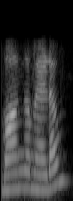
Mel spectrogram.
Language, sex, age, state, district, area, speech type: Tamil, female, 30-45, Tamil Nadu, Madurai, urban, conversation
